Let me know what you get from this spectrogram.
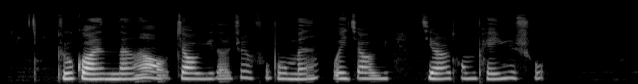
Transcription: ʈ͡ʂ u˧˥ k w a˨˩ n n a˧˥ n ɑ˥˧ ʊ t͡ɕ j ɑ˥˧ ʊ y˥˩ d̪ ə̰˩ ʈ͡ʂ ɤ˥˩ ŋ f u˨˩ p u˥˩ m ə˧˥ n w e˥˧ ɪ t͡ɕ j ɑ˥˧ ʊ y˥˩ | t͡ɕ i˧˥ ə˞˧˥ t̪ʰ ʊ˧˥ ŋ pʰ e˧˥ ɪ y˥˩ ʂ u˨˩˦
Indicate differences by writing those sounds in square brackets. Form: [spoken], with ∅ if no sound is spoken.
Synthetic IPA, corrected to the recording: ʈ͡ʂ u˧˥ k w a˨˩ n n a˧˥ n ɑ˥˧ ʊ t͡ɕ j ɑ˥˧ ʊ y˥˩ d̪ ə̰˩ ʈ͡ʂ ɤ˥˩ ŋ f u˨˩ p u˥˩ m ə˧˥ n w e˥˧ ɪ t͡ɕ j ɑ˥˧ ʊ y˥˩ | t͡ɕ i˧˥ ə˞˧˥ t̪ʰ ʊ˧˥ ŋ pʰ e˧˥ ɪ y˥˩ ʂ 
